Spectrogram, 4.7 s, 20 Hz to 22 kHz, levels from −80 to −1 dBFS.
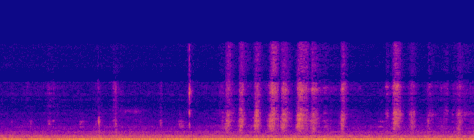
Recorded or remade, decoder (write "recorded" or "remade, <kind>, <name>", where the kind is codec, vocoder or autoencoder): recorded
